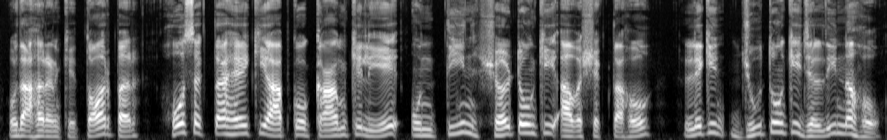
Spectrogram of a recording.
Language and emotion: Hindi, neutral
